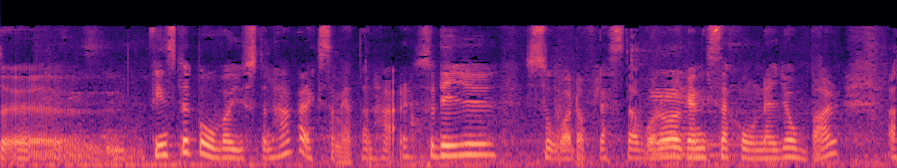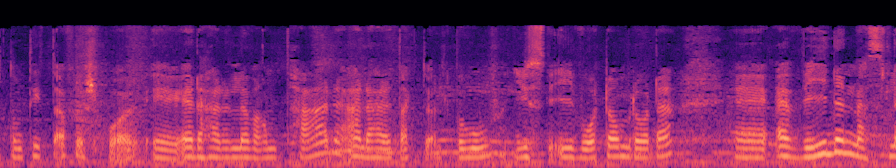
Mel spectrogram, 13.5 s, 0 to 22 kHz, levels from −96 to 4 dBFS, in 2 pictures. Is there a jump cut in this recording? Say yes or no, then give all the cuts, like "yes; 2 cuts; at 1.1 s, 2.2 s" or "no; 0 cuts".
no; 0 cuts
